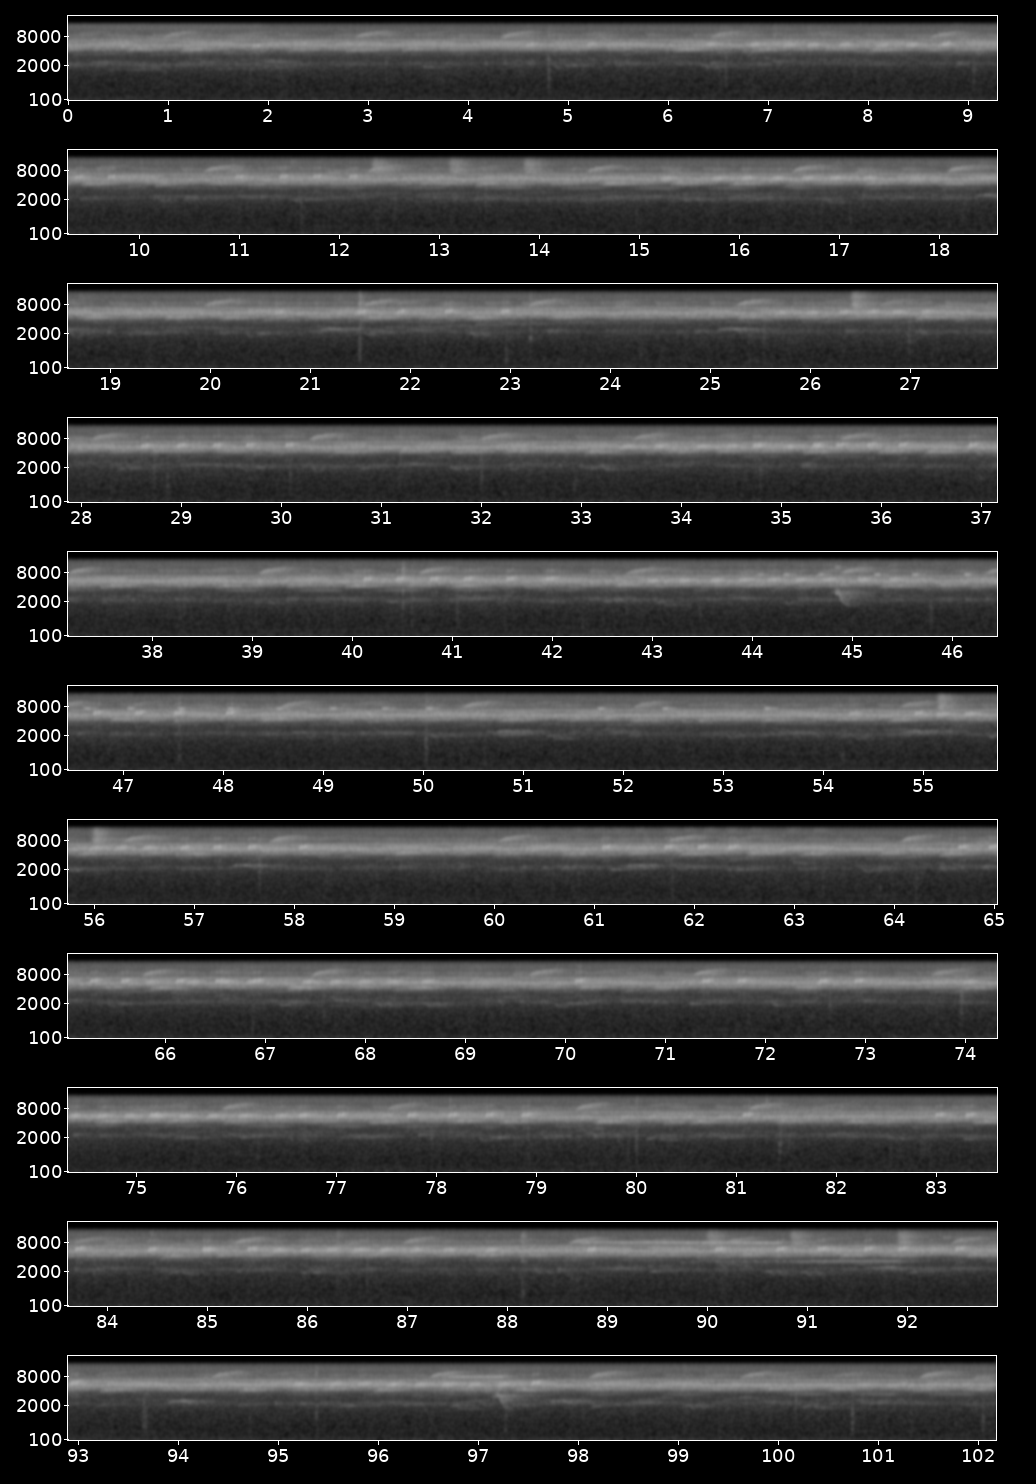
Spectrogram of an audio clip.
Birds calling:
unidentified bird
Black-faced Antthrush (Formicarius analis)
Dusky-throated Antshrike (Thamnomanes ardesiacus)
Ruddy Quail-Dove (Geotrygon montana)
Spot-winged Antshrike (Pygiptila stellaris)

